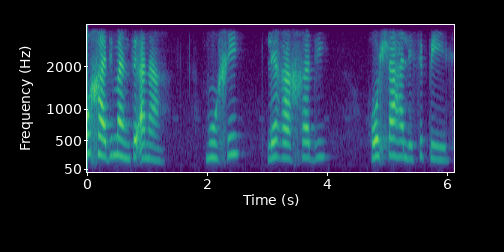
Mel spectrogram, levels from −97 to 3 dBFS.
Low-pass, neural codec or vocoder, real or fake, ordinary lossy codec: 3.6 kHz; none; real; AAC, 32 kbps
